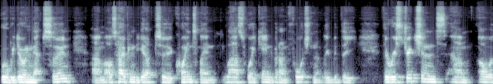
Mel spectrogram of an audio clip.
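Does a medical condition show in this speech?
No.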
